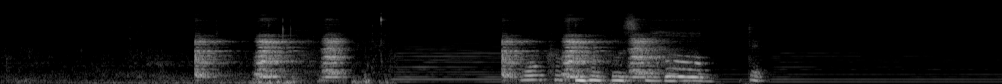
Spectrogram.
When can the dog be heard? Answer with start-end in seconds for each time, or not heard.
1.9-3.5, 5.0-7.0.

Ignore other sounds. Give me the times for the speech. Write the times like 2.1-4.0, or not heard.
5.2-7.6.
